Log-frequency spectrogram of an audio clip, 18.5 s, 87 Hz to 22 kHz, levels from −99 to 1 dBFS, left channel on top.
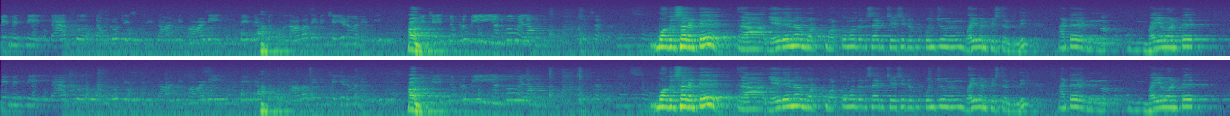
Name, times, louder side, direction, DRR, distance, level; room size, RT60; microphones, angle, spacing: voice 1, 0.0-5.8 6.2-8.4 8.6-9.1 16.5-16.7, left 1 dB, 60° left, 3 dB, 5.4 m, -38 dB
sound 1, 0.9-16.2, equal, 80° right, 4.9 m, -46 dB
voice 2, 9.7-15.5 15.9-17.9, equal, 5° left, 1 dB, 1.4 m, -23 dB
29.0 x 23.0 x 8.8 m, 1.4 s
head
